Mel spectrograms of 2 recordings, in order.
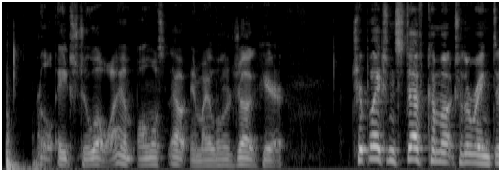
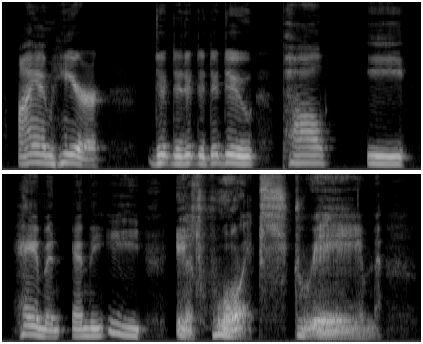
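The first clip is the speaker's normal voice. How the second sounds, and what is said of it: Bad Paul Heyman impersonation. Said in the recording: “do a Paul Heyman impersonation, a bad one”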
